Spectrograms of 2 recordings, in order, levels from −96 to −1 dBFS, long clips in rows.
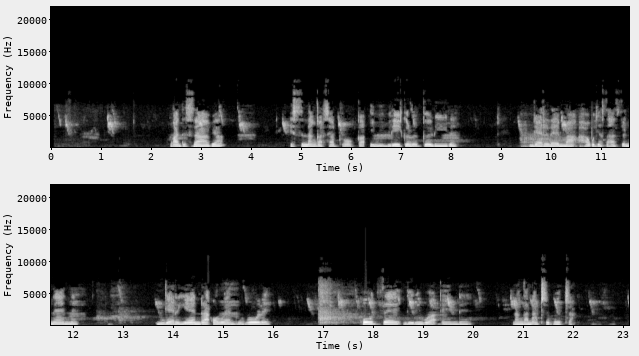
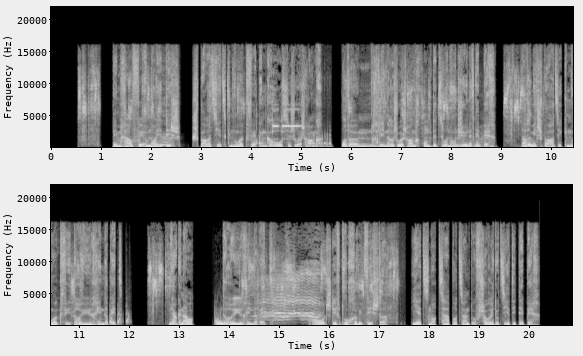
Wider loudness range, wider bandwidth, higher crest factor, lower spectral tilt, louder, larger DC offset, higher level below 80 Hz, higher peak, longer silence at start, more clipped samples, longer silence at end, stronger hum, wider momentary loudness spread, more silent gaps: first, 5 LU vs 2 LU; second, 9 kHz vs 16.5 kHz; first, 20 dB vs 12 dB; first, -5.5 dB/octave vs -3.5 dB/octave; about the same, -18 LUFS vs -17 LUFS; neither; second, -64 dBFS vs -36 dBFS; first, 0 dBFS vs -6 dBFS; second, 0.15 s vs 0.55 s; neither; second, 0 s vs 0.65 s; neither; first, 17 LU vs 5 LU; second, none vs 1.01-1.05 s, 12.12-12.16 s, 13.45-13.49 s, 13.60-13.64 s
